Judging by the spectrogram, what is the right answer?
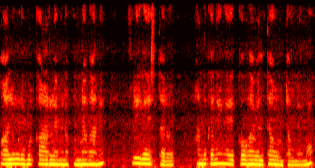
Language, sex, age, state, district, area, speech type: Telugu, female, 18-30, Telangana, Vikarabad, urban, spontaneous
